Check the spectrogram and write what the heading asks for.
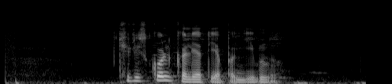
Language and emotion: Russian, sad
